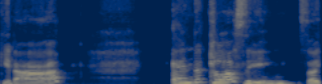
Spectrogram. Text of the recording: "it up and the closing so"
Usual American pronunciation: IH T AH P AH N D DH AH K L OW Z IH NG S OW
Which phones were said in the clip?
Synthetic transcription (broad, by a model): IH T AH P AH N D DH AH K L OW S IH NG S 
